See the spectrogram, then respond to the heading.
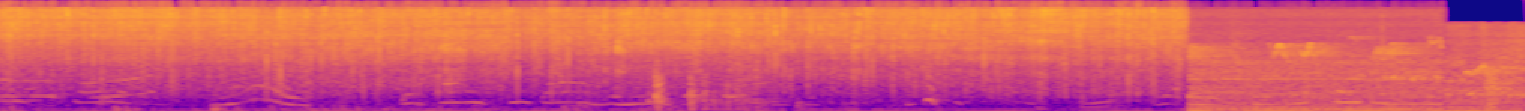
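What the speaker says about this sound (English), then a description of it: "Cooking breakfast for you, dude. Cheesy eggs and sausage" Cheesy eggs, sausage and bacon fry on a camp stove at a campsite, a continuous sizzling hiss up close with faint birdsong in the background before the sound abruptly shifts to a louder, harsher sizzle.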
